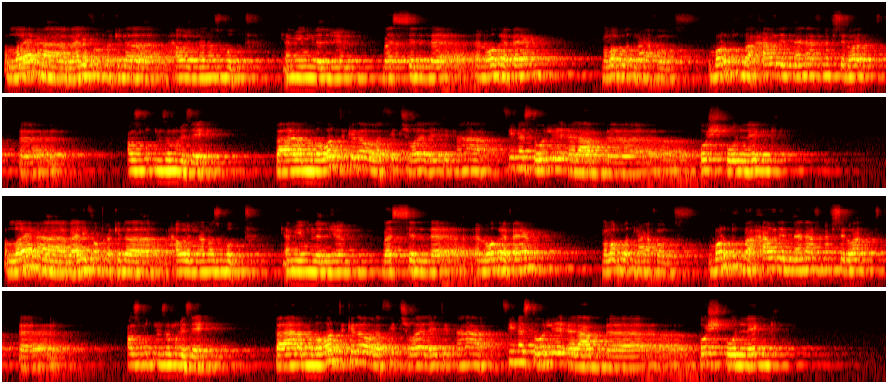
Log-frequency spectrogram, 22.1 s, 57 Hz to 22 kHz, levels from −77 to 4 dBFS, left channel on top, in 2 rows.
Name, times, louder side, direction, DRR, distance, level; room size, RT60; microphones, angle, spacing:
voice 1, 0.0-3.1 3.5-4.4 4.7-6.7 7.5-8.3 8.8-10.8 11.3-11.7 12.6-13.6 14.5-20.7, right 1 dB, 55° right, 2 dB, 1.2 m, -22 dB
16.5 x 8.7 x 4.4 m, 1.5 s
head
